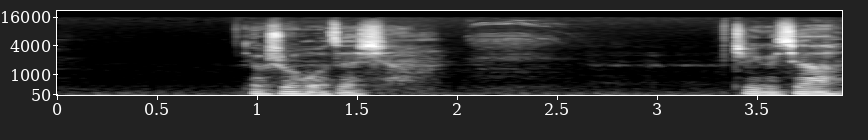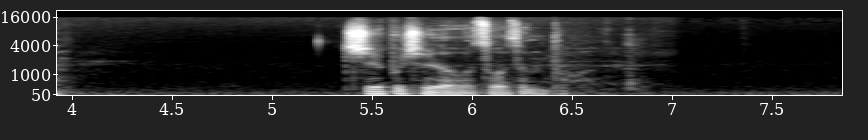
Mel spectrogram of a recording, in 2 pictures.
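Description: A young man speaks quietly and seriously, close by.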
